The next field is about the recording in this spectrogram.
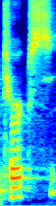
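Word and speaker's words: Turckes: name is uh Turks Turks is spelled t-u-r-c-k-e-s with Perkins and will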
